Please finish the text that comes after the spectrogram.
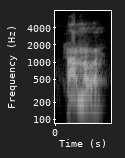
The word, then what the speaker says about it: Kamala: uh Ka a so Kamala Kamala Kamala is that better um yes accent the the KA and it's only racist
